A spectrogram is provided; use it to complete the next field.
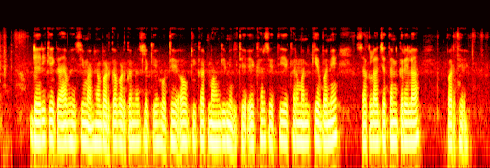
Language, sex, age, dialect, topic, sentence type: Chhattisgarhi, male, 18-24, Western/Budati/Khatahi, agriculture, statement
